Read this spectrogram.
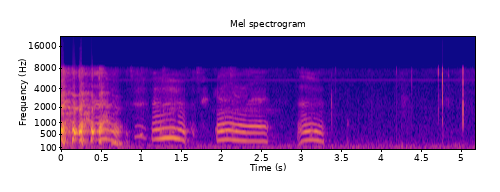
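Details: Run of several dry coughs from an adult, followed by an infant's bright laughing squeals in a quiet room; cough.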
